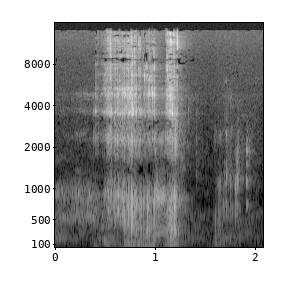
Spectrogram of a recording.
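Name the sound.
slurping tea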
